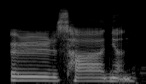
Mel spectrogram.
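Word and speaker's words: 을사년: So this is pronounced Ilsanyeon in Korean.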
